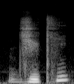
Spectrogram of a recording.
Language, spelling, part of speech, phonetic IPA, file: Polish, dziki, adjective / noun, [ˈd͡ʑici], Pl-dziki.ogg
